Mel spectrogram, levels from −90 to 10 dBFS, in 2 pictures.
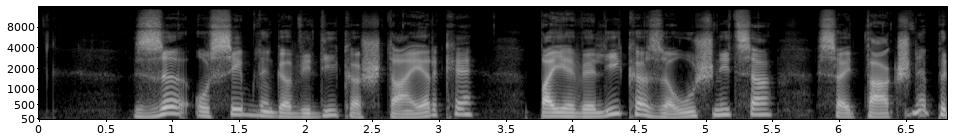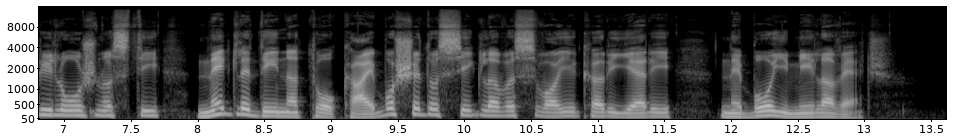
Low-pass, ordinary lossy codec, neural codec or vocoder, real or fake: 14.4 kHz; none; none; real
